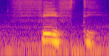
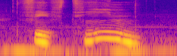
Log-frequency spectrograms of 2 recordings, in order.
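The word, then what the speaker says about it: fifteen: And he says, I am 50. Oh, 50 in high school. No, no, no. 15. That is the correct pronunciation. So we have to be very careful to pronunciate these numbers, especially because all of these, starting from 13 to 19, they are with this ending, teen.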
